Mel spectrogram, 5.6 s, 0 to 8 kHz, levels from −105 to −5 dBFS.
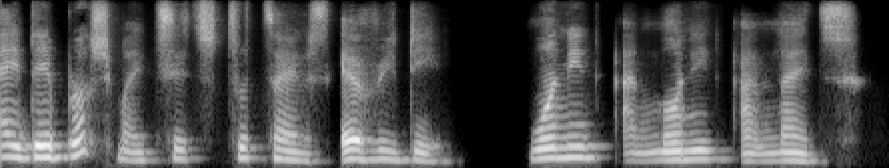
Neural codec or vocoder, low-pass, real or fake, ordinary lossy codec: codec, 16 kHz, 1 kbps, X-Codec, HuBERT features, trained on balanced general audio; none; fake; none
